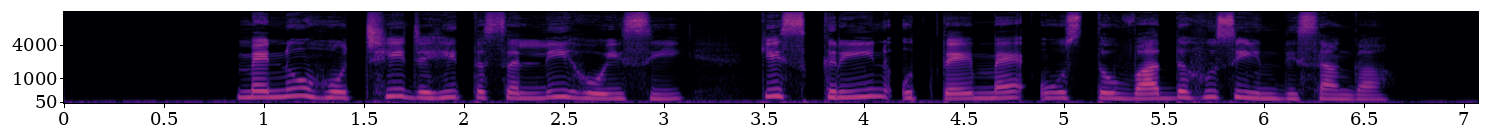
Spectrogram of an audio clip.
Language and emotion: Punjabi, neutral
